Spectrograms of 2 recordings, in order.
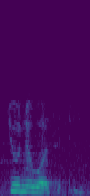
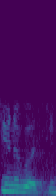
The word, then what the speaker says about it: university: When we pronounce university, जब भी हम university को pronounce करने की कोशिश कीजिए, university. University जब हमने pronounce किया तो y की sound आई, that is a sound of consonant.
